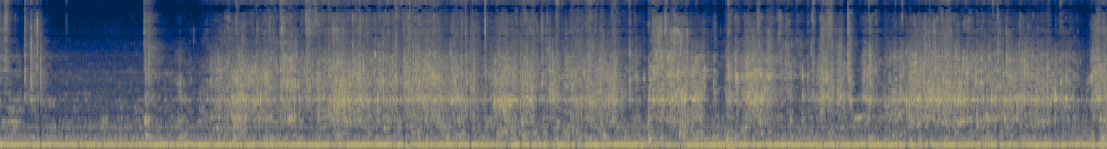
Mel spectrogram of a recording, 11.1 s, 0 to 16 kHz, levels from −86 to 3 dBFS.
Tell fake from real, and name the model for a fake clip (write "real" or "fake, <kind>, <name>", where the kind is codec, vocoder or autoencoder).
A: fake, vocoder, Vocos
